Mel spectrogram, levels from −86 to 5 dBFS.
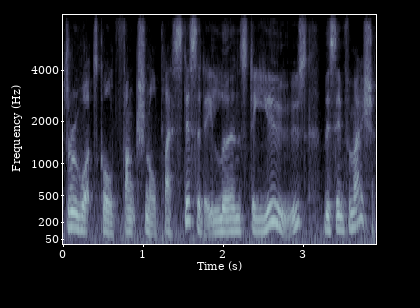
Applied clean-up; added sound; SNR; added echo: none; none; none; none.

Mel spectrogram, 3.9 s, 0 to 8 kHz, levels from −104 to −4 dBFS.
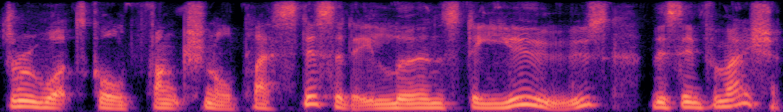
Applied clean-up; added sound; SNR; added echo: neural mask model Resemble Enhance denoiser.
